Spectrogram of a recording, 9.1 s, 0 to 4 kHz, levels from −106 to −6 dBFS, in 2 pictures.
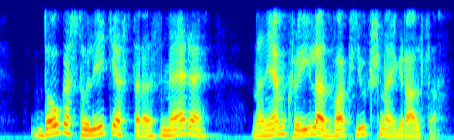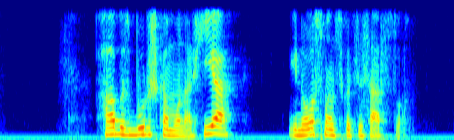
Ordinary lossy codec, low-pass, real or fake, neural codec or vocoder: none; 3.6 kHz; real; none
